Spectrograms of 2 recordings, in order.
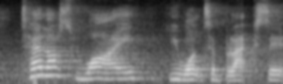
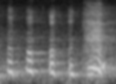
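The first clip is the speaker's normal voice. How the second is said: high, bubbly laugh at her own excitement; real happy laugh; excited giggle. Real, not acted. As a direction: giggle it off, a little embarrassed. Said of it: "Sorry, I'm so excited".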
